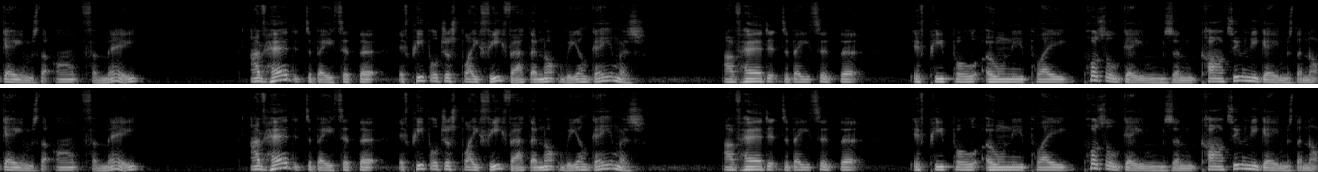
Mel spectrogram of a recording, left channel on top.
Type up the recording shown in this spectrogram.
games that aren't for me. I've heard it debated that if people just play FIFA, they're not real gamers. I've heard it debated that if people only play puzzle games and cartoony games, they're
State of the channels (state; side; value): identical; both; correlation 1.00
